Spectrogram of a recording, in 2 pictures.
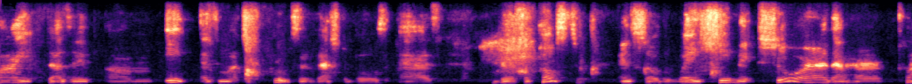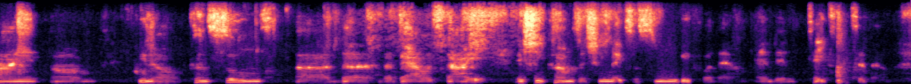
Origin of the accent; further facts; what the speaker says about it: New York City, New York, United States; also born or lived in Queens; I am a longtime Queens resident. I was born in Harlem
